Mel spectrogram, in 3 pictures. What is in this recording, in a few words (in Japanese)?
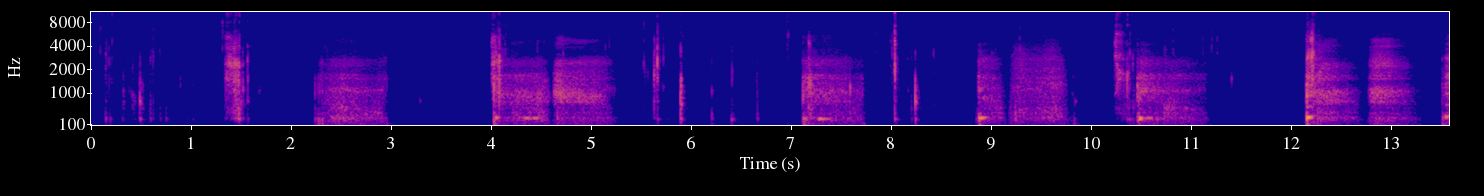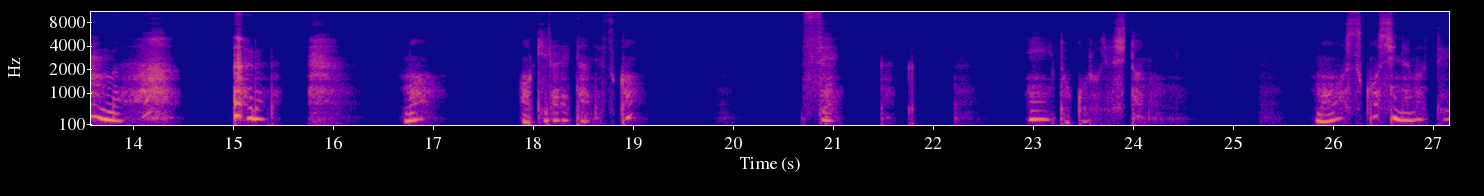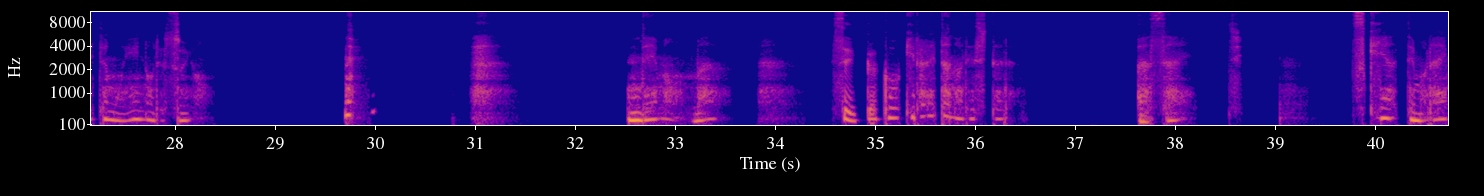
目覚ましアラーム音声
